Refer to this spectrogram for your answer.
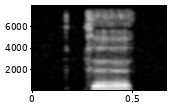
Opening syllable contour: low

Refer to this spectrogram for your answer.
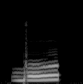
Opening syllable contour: rising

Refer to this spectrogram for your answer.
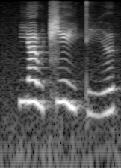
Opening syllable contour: falling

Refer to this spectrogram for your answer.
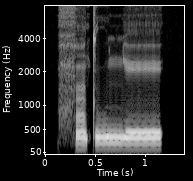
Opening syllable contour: high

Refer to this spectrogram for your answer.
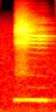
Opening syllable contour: high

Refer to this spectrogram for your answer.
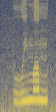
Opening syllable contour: rising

